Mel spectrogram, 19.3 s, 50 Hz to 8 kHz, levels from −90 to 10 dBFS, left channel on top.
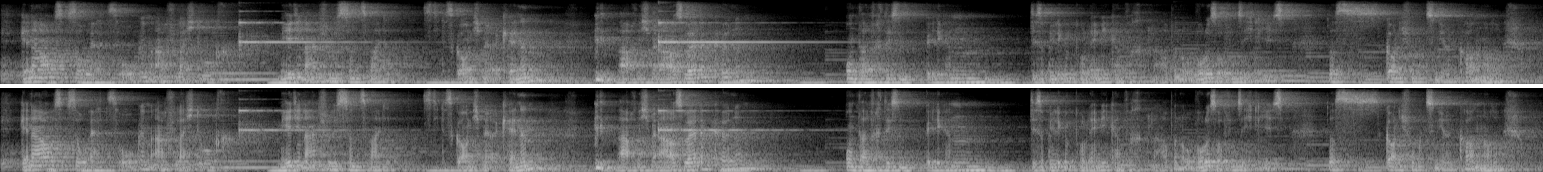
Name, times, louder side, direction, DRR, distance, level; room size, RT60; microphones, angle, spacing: voice 1, 0.3-4.9 5.3-9.4 10.6-12.5 12.9-19.0, right 1 dB, 35° right, 4 dB, 0.6 m, -25 dB
sound 1, 0.5-0.7 1.0-11.4 11.6-18.7, equal, 70° left, 1.5 m, -31 dB
sound 2, 3.0-4.6 8.2-10.2, left 3 dB, 5° left, 0.8 m, -28 dB
12.5 x 7.6 x 3.3 m, 2.6 s
head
